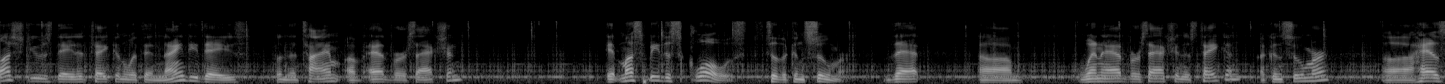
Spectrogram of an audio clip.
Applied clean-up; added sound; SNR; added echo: none; Drip / Sink (filling or washing) / Water tap, faucet; 12 dB; none.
